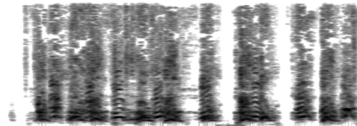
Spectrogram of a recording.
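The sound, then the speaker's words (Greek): Dogs at a huge villa surrounded by railings bark fiercely and continuously, loud overlapping barks coming in quick, irregular bursts with barely a pause between them. “Τα σκυλιά γάβιζαν αγριωμένα, δεν τολμούσαμε ούτε να πλησιάσουμε.”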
